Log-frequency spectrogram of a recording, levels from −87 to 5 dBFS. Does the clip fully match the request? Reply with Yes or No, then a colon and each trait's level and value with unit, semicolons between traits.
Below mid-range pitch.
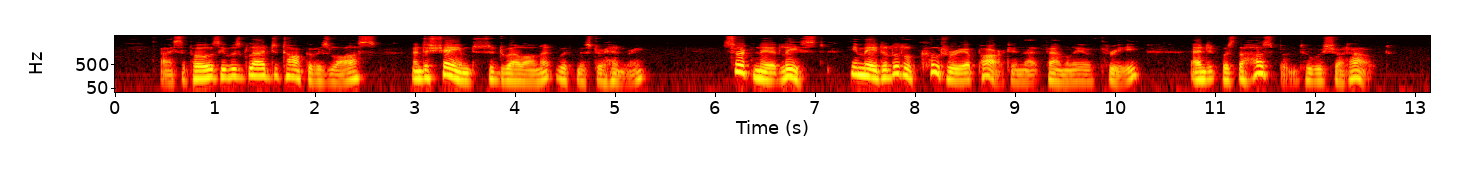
Yes: low, 125 Hz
